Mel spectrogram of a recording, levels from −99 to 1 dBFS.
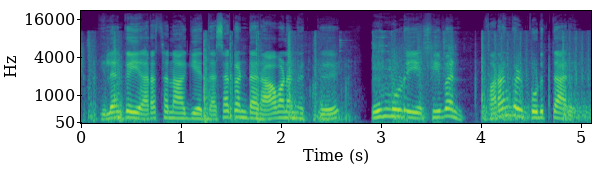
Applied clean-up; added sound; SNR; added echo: neural mask model RNNoise.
